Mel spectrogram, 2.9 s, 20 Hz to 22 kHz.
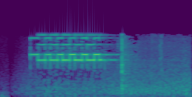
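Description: At a county police 110 emergency call centre in Shandong, a telephone sounds a short electronic ring pattern with two alternating tones for about a second, then a click as the call is picked up, followed by a quiet line.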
